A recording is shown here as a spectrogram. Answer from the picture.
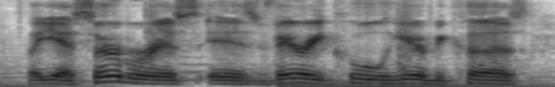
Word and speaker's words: Cerberus: I know I was mispronouncing that before, but Cerberus is the name. I think I was picturing it when I pictured the word. I think I was leaving out a letter there.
